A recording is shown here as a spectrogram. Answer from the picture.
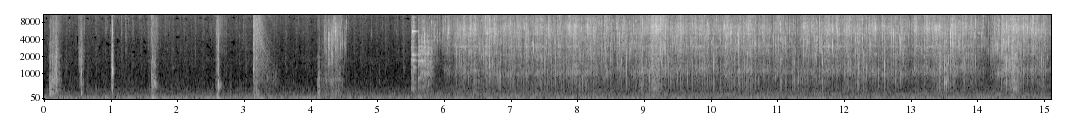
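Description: A few sharp clicks as the plastic lid of a jar is worked open. About five and a half seconds in, a steady pouring sound begins as the jar's contents go into a ceramic bowl, and it runs on for several seconds.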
